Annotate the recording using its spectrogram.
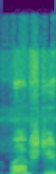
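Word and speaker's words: Rammstein: Romstechstein or too European. That's correct. I listen mostly to Scandinavian music though, Ann. But Romstech or too too European. That's correct. That was actually the exact correct way to say it.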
